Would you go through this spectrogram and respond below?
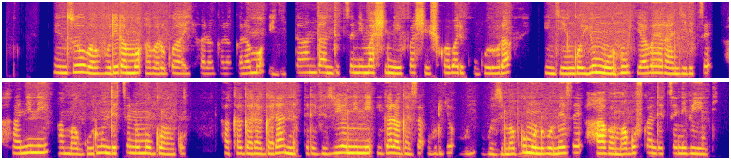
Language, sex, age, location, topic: Kinyarwanda, female, 18-24, Kigali, health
